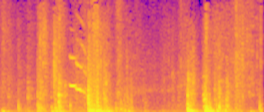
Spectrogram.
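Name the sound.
door slamming shut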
